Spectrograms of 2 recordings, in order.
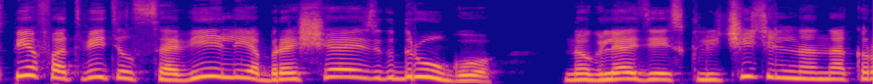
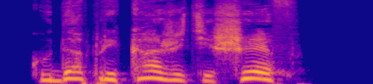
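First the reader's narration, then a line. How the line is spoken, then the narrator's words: Cautious loud whisper. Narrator (Russian): Осторожно, громким шепотом поинтересовался Вадим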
